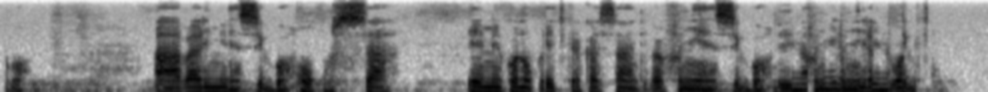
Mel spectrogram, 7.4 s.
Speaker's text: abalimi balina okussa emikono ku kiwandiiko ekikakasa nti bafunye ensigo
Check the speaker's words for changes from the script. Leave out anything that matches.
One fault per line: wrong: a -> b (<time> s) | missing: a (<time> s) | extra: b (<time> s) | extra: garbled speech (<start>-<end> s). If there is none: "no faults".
wrong: balina -> ensigo (1.7 s)
missing: kiwandiiko (4.1 s)
extra: garbled speech (5.8-7.0 s)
